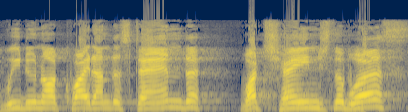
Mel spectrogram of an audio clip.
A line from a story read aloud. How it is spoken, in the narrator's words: the man replied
